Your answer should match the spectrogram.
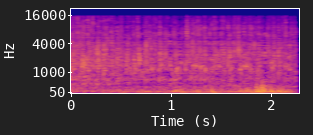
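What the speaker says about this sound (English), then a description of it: "Put some water in the tanks to test out the pump" Water runs into an RV trailer's tanks during a plumbing test, a steady close trickle and gush of liquid with a slightly louder surge near the end.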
